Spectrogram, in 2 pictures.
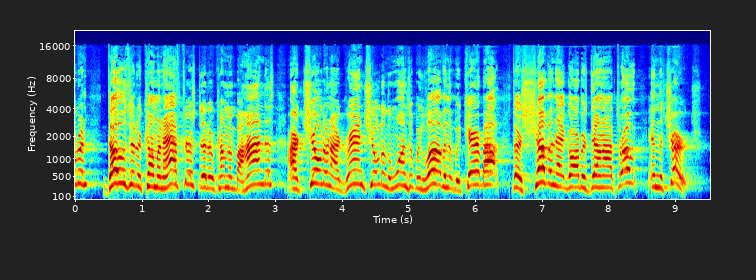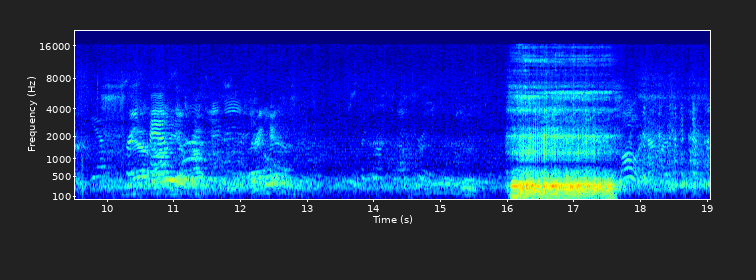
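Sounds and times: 
speech: 0:00.1 - 0:09.4
person snoring in the audience: 0:16.0 - 0:17.7.

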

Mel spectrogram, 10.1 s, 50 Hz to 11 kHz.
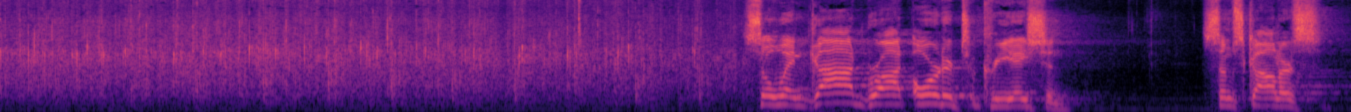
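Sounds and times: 
congregation clapping in a large room: 0:00.0 - 0:06.2
speech: 0:05.6 - 0:08.1, 0:09.0 - 0:10.0.

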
